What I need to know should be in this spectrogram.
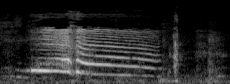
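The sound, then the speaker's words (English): A young child crying in a tantrum: one long, loud wail whose pitch slides steadily downward, followed by a brief sob-like burst and a fading whimper. “I mean, it's a kid who's throwing a tantrum.”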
